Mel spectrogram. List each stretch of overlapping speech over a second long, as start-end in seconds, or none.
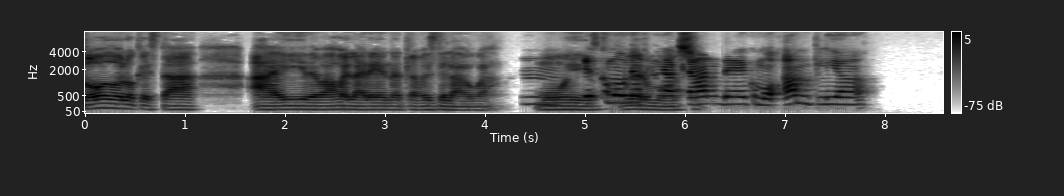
4.4-6.2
